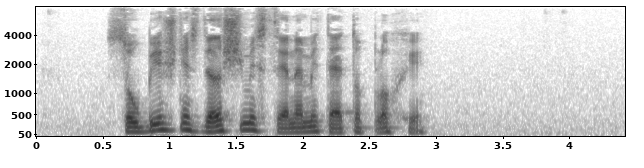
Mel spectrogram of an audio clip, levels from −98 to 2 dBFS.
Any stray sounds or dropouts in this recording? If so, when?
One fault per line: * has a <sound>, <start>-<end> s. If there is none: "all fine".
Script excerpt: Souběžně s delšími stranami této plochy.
all fine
